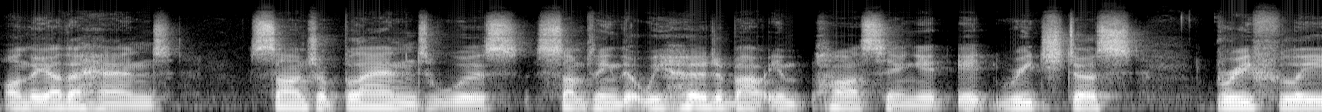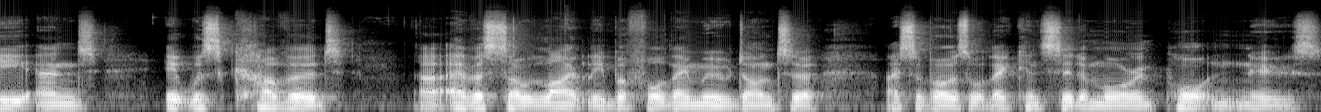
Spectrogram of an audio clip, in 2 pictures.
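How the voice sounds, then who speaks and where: Fairly low male voice in an English accent, at a moderate pace, on a very clean recording with a silent background. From England. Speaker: evangelist. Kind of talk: video commentary. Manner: animated.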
